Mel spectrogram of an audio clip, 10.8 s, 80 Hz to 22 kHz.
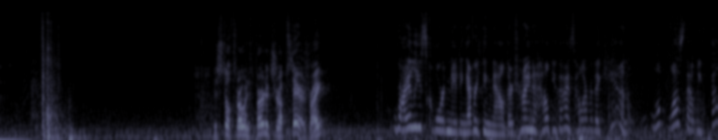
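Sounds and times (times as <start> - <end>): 
door pushed shut: 0.4 - 1.4
speech: 3.2 - 5.0, 6.0 - 10.7.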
